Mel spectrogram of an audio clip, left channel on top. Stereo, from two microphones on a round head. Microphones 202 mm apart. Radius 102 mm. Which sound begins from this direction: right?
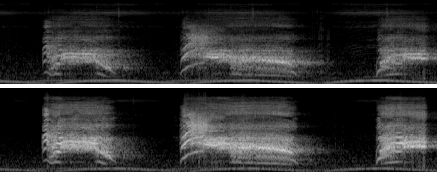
A scream, at 0.4 s.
